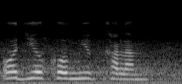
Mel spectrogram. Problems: constant background noise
